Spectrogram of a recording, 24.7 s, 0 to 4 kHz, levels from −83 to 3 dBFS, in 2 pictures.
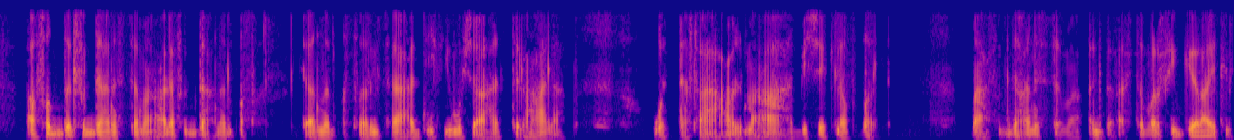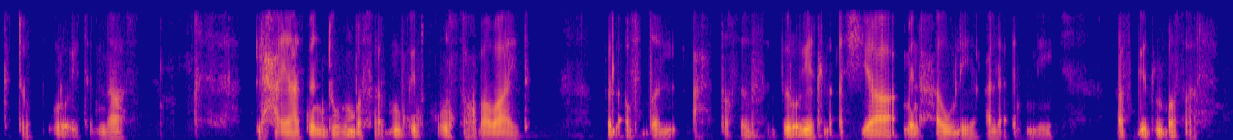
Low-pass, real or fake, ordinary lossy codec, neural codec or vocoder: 3.6 kHz; real; AAC, 32 kbps; none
